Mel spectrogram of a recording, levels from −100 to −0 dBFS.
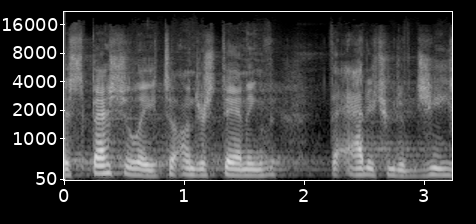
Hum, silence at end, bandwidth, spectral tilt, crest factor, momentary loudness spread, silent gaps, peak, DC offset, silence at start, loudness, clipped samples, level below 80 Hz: none; 0 s; 17 kHz; -3.5 dB/octave; 20 dB; 14 LU; none; -6 dBFS; under 0.1%; 0 s; -25 LUFS; under 0.1%; -86 dBFS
